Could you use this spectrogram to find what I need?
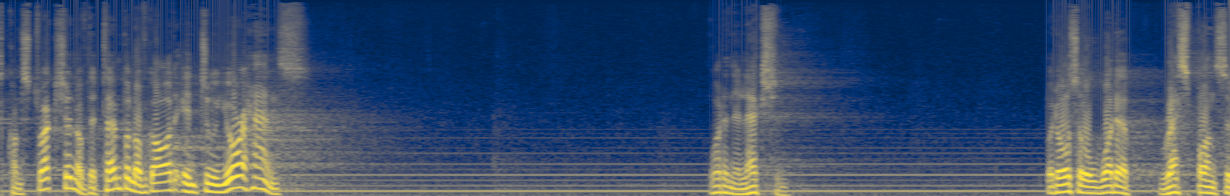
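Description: An elderly man speaks slowly and calmly through a microphone and loudspeakers, with pauses between phrases.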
